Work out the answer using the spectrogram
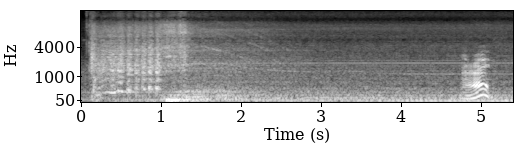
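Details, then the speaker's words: Mid-90s Mercedes E420/400E 4.2 M119 V8 start right after swapping in an older LH module with wide-open-throttle fuel enrichment, in neutral: quick crank, catches, smooth even idle, brief rev; running good. "All right, everything is running good, so let's go ahead and go for a quick test drive."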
